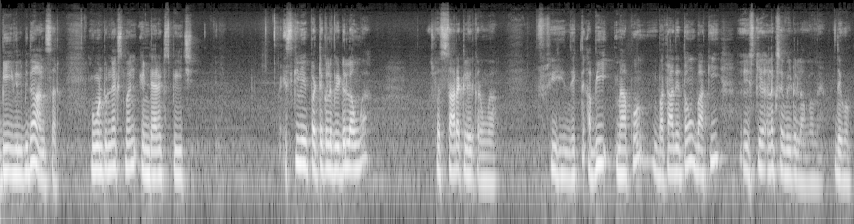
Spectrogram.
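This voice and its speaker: A male teacher going through exam questions, reading the English sentences out slowly and checking in often to ask whether it is clear. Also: on the high side, warm tone. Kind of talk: exam-prep lesson.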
